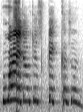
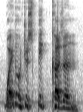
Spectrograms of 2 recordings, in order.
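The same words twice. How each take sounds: First: It is shrieked loudly at a very high pitch. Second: It is said in a normal reading voice.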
